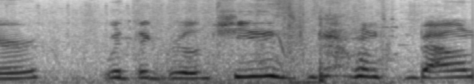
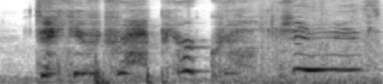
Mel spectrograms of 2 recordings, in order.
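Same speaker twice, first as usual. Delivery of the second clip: very high-pitched, hushed whisper; 14 semitones higher than usual. Retelling a campfire story, quoting what another girl whispered: retelling a whisper. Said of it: "she whispers".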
